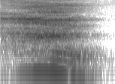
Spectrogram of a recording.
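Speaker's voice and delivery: sharp gasp. Shown as a demonstration. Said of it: "and they do this".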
